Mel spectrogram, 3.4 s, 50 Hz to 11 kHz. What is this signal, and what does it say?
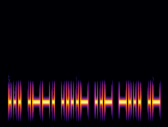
Morse code, heard as a keyed tone, about 25 wpm, 700 Hz. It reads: SP4UBA
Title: DXCC-100 Call Signs - 6 Characters - Repeated 2x - 25wpm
